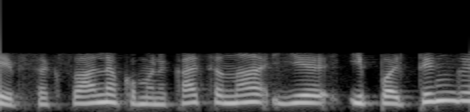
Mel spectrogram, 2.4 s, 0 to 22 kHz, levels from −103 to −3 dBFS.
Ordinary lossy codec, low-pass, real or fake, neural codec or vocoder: AAC, 32 kbps; 3.6 kHz; real; none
